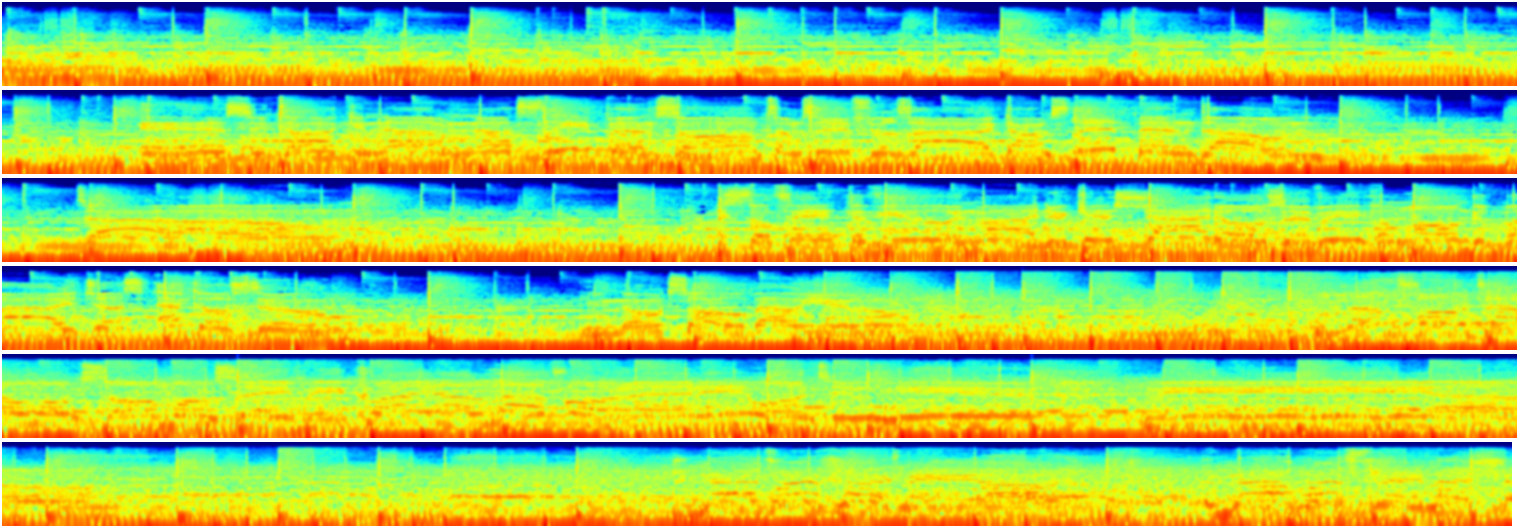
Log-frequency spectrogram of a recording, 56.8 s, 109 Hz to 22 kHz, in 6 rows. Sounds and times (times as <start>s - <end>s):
Music: 0.0s - 56.7s.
